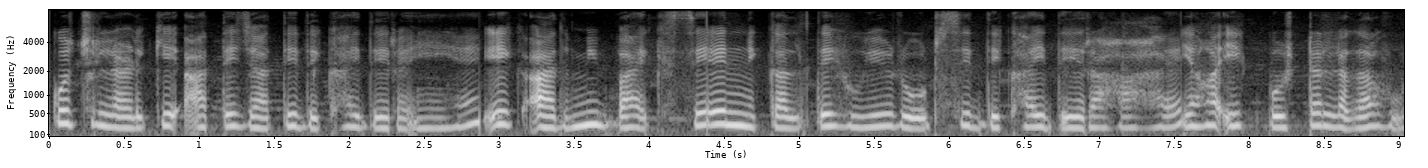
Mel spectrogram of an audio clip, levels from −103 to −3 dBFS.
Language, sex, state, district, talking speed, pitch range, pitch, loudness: Hindi, female, Bihar, Bhagalpur, 165 wpm, 215-245 Hz, 230 Hz, -26 LUFS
